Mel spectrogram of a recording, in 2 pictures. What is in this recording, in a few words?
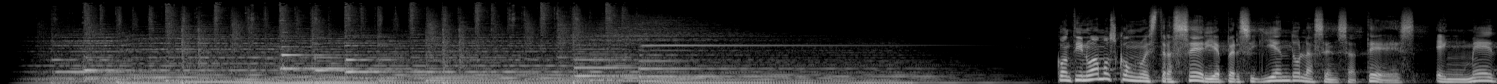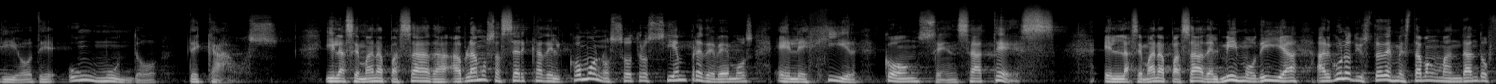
SERMON SPA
